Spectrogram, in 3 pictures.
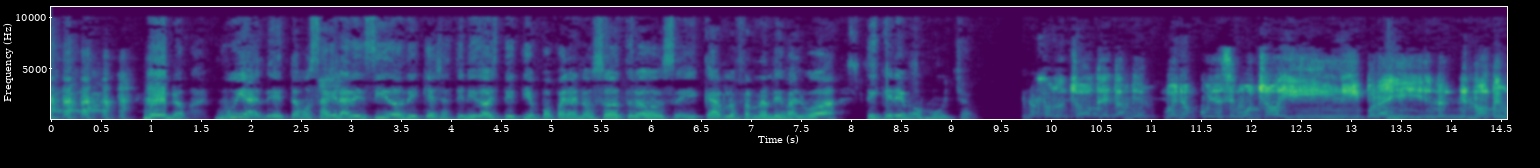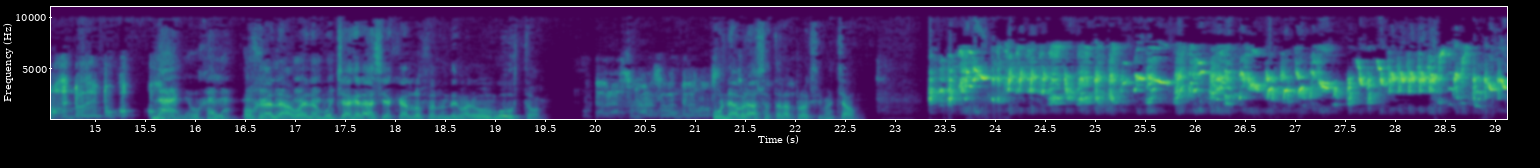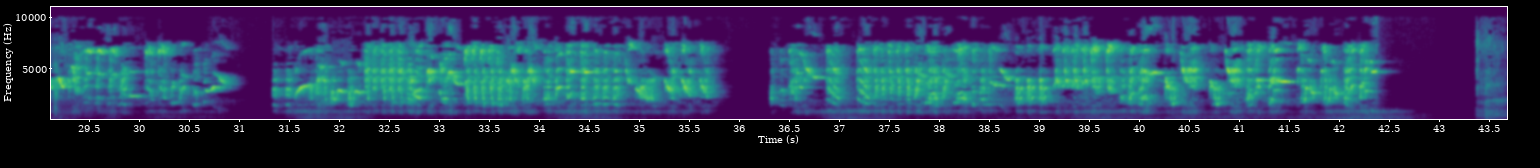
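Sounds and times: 
laughter: 0:00.0 - 0:01.2, 0:13.4 - 0:13.8
speech: 0:00.1 - 0:22.8
hooded siskin song: 0:23.4 - 0:42.6.

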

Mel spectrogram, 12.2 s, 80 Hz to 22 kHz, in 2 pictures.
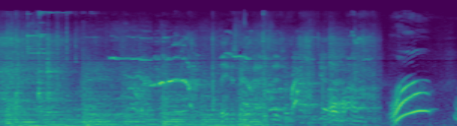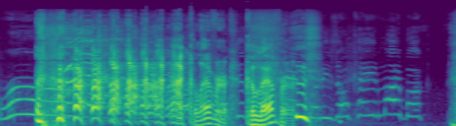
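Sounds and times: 
busy noise: 0:00.0 - 0:12.1
dog whimpering and yipping: 0:01.5 - 0:04.2
speech: 0:06.6 - 0:07.4, 0:08.7 - 0:10.4
laughter: 0:06.6 - 0:10.2.

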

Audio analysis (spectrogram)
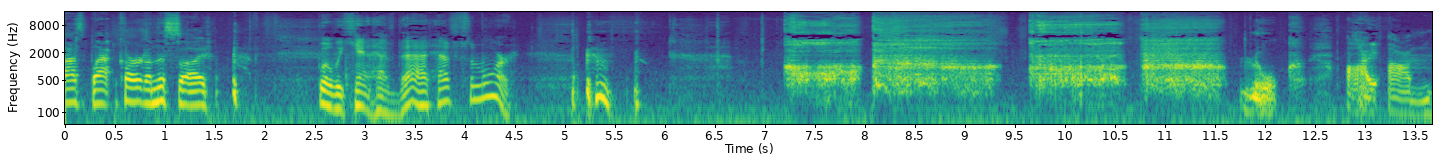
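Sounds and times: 
speech: 0:00.0 - 0:01.6, 0:02.5 - 0:05.8, 0:13.2 - 0:13.6
person imitating heavy rasping mask-style breathing: 0:06.1 - 0:12.8.

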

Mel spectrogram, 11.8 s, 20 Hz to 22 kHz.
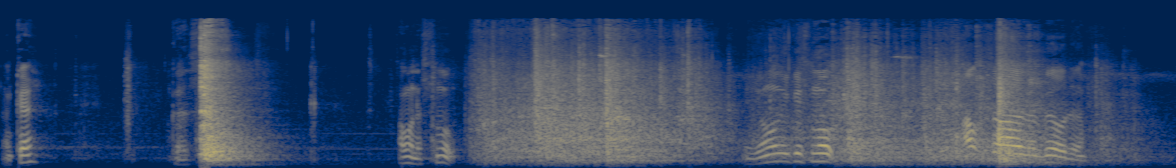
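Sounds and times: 
speech: 0:00.2 - 0:00.5, 0:01.2 - 0:02.7, 0:04.0 - 0:05.0, 0:07.4 - 0:09.0, 0:09.6 - 0:11.0
large garage door at a workplace rattling open: 0:02.0 - 0:02.6, 0:04.7 - 0:11.7.

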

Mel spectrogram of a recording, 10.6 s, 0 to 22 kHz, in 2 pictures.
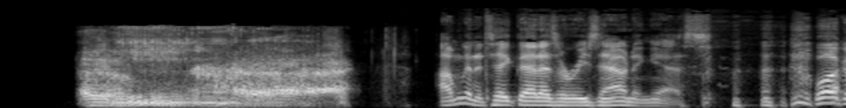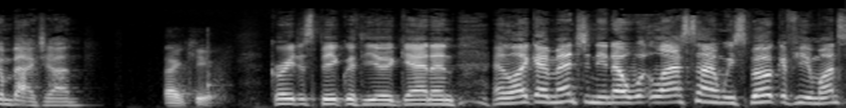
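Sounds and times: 
man roaring like a lion: 0:00.5 - 0:02.2
speech: 0:00.5 - 0:02.2, 0:02.8 - 0:10.5.

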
